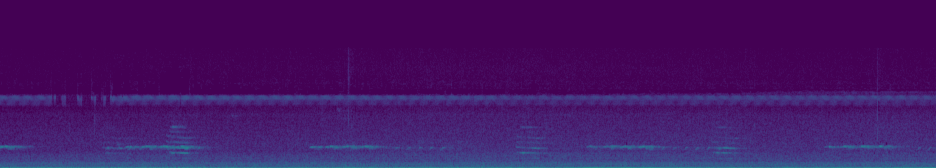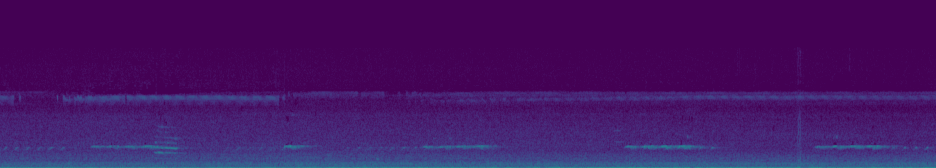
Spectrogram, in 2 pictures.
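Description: Backyard ambience: a bird repeats a short high call about every two seconds while another bird chirps now and then, over a steady low rumble.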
